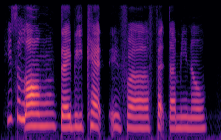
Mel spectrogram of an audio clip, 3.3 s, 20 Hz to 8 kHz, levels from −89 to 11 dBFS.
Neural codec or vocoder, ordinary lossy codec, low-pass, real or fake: codec, 16 kHz in and 24 kHz out, 0.4 kbps, LongCat-Audio-Codec, two codebook decoder; none; 7.2 kHz; fake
